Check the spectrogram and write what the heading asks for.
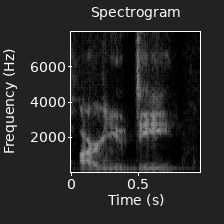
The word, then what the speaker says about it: Rudofski: Special Agent Peter Rudofski, that's Rudofski, and it's pronounced Rudolph and then ski.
